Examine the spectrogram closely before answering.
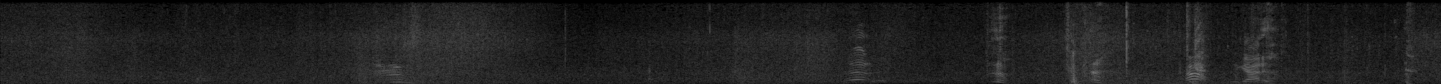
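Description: Rough sea waves surge and splash steadily.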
